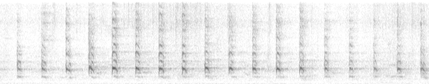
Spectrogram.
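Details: Francolin in a contest between Sindhi and Punjabi birds, giving a sharp, even series of ringing notes about twice per second, loud and regular, over a quiet noisy background.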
